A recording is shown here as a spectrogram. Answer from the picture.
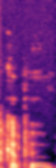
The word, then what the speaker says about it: kakapo: There's a bird called a kokopo. I'm probably not pronouncing that correctly, but it's a cute name, like kokopo or kakapo. Yeah. – Kakapo? – Kakapo.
